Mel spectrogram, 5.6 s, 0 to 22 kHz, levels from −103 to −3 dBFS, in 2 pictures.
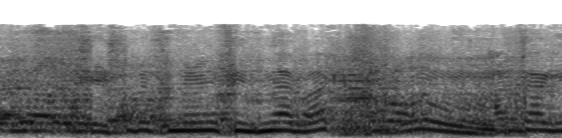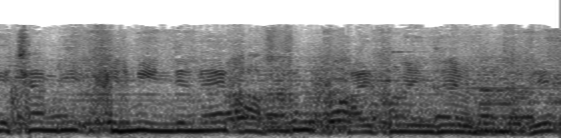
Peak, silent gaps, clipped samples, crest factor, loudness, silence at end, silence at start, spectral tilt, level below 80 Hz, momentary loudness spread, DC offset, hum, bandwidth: -2 dBFS; none; under 0.1%; 10 dB; -11 LUFS; 0 s; 0 s; -6 dB/octave; -52 dBFS; 2 LU; under 0.1%; none; 10.5 kHz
